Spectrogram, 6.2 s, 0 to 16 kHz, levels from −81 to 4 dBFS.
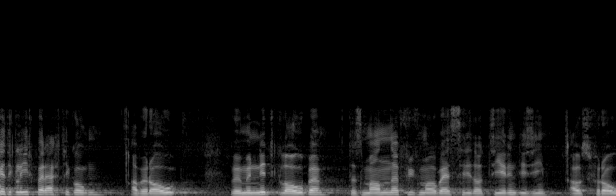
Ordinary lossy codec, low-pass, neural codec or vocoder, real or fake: none; 7.2 kHz; none; real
